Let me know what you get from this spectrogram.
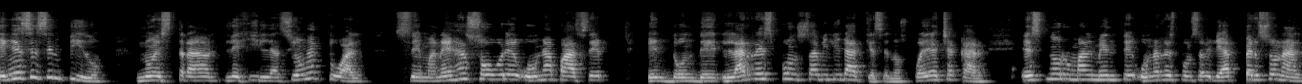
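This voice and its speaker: With a bright, sharp tone and a high pitch, a man talks at a fairly slow pace using lively intonation. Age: 60s. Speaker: tax expert and professor. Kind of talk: webinar lecture. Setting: online webinar. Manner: halting, frequent fillers.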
